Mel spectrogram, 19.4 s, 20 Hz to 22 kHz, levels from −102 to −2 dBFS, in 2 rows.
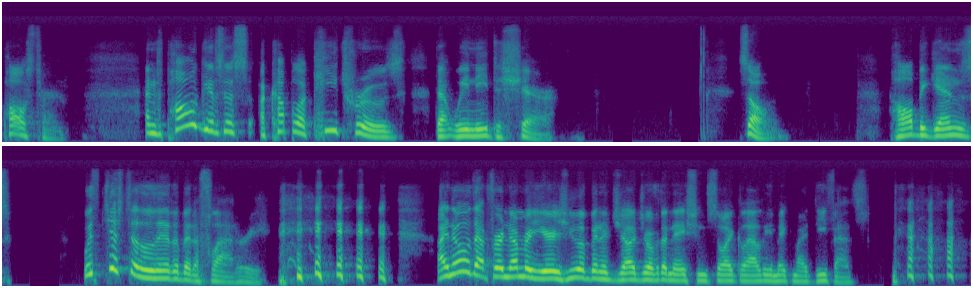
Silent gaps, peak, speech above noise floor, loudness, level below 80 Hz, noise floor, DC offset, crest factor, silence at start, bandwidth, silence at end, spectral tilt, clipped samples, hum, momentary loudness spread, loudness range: none; -10 dBFS; 56 dB; -28 LUFS; -64 dBFS; -84 dBFS; under 0.1%; 20 dB; 0.05 s; 12 kHz; 0.2 s; -7 dB/octave; under 0.1%; none; 14 LU; 9 LU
